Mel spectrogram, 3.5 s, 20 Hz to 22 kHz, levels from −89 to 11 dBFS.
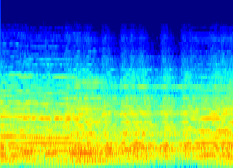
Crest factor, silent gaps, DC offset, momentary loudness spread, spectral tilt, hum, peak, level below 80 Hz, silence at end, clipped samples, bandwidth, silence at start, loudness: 14 dB; none; under 0.1%; 4 LU; -7 dB/octave; none; 0 dBFS; -56 dBFS; 0 s; under 0.1%; 10.5 kHz; 0 s; -15 LUFS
